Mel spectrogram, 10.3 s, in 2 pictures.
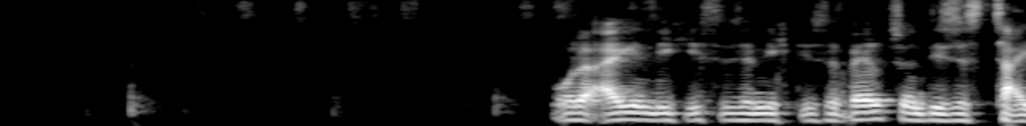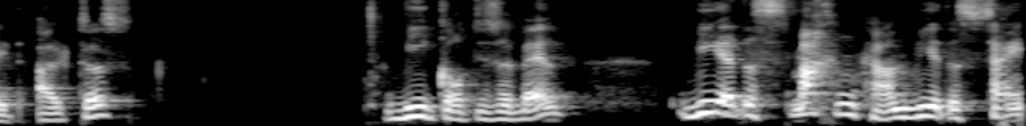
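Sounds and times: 
writing on a board: 0.0s - 3.7s
speech: 2.8s - 5.9s, 7.1s - 10.2s.

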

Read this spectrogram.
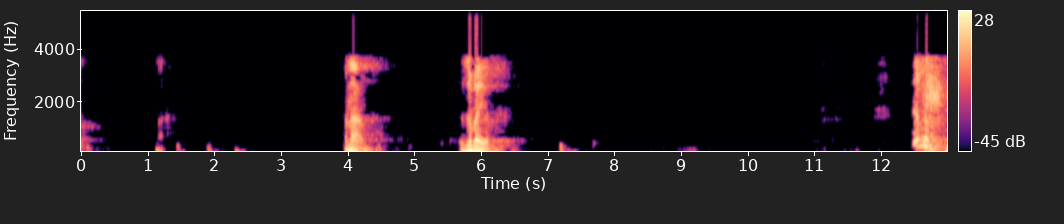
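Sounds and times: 
speech: 4.0s - 4.4s, 5.7s - 6.2s, 12.5s - 12.8s
sneeze: 12.5s - 12.9s.

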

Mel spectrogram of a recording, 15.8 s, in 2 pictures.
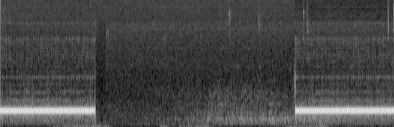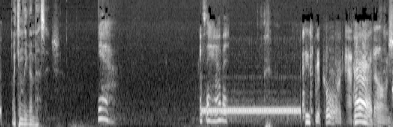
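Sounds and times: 
telephone line ringing tone: 0.0s - 2.0s, 5.9s - 7.9s, 11.9s - 13.9s
speech: 8.2s - 9.1s, 9.8s - 10.3s, 12.0s - 12.6s, 14.0s - 15.7s.

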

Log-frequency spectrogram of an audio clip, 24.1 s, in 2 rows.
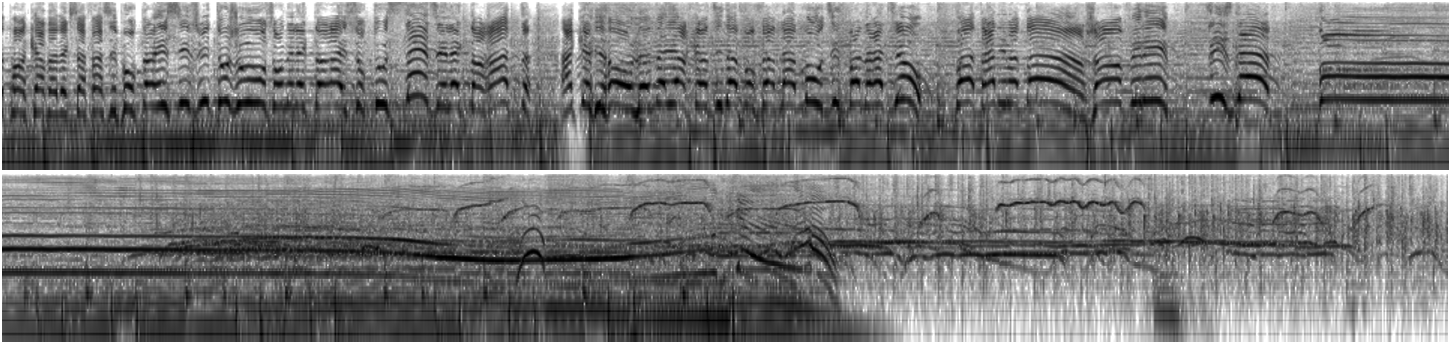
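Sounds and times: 
speech: 0.0s - 11.7s
music playing: 0.0s - 19.4s
live radio show audience shouts and cheers: 12.6s - 23.4s
live radio show audience whistling: 13.2s - 24.0s.

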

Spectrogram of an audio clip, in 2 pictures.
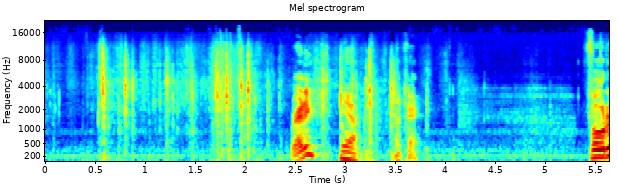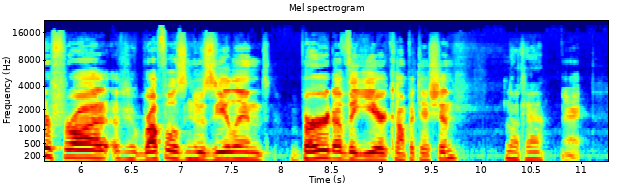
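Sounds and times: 
paper rustling as slowly unfolded: 0.0s - 4.2s
speech: 2.5s - 3.9s, 5.4s - 11.1s.

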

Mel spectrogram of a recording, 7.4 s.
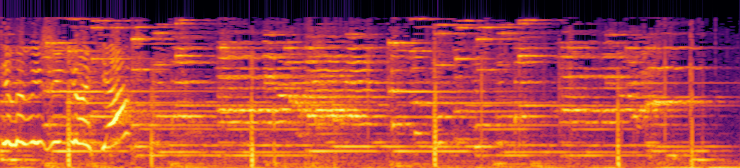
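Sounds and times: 
small bells tinkling: 0.0s - 6.4s.

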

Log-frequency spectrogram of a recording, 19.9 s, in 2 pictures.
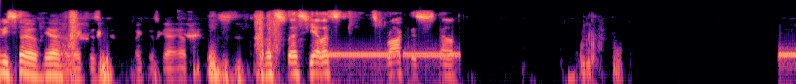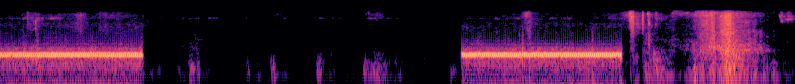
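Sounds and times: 
speech: 0.0s - 5.8s, 7.2s - 7.8s
telephone ringback tones: 4.1s - 5.8s, 9.7s - 11.8s, 15.7s - 17.8s.

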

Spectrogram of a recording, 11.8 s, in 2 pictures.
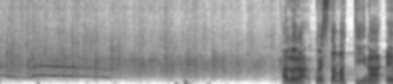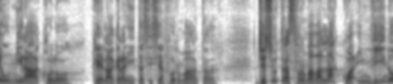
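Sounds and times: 
audience applause: 0.0s - 4.2s
speech: 4.2s - 11.7s.

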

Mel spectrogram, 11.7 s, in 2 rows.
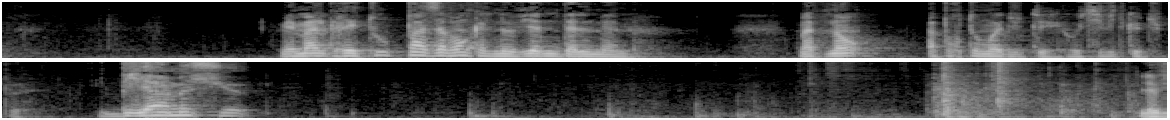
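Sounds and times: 
speech: 1.4s - 3.4s, 4.0s - 7.2s
door opening: 9.8s - 11.6s.

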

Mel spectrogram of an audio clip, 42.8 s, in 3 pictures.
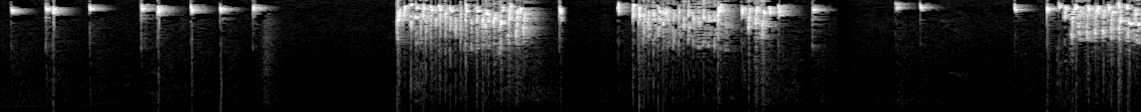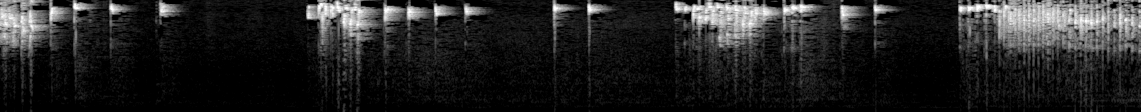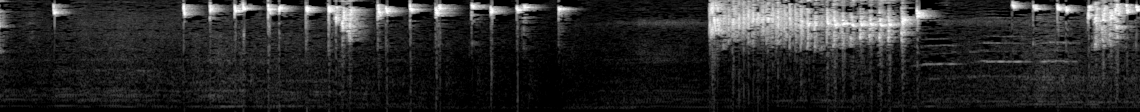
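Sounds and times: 
lovebird chattering calls: 5.0s - 7.1s, 7.7s - 10.4s, 12.6s - 16.5s, 18.1s - 20.4s, 22.7s - 25.5s, 26.2s - 28.6s, 30.8s - 35.8s, 37.4s - 40.4s, 41.0s - 42.7s.

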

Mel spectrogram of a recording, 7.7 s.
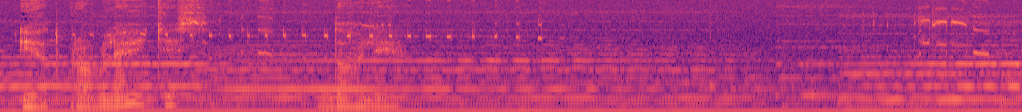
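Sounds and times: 
speech: 0.2s - 1.7s, 2.4s - 3.2s
dolphin whistles and clicks: 1.4s - 4.4s, 6.6s - 7.6s.

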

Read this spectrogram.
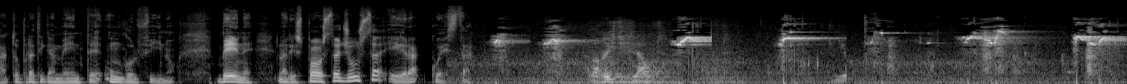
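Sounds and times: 
speech: 0.0s - 5.2s, 5.9s - 6.8s
orangutan whistling at Heidelberg zoo: 4.8s - 11.2s.

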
